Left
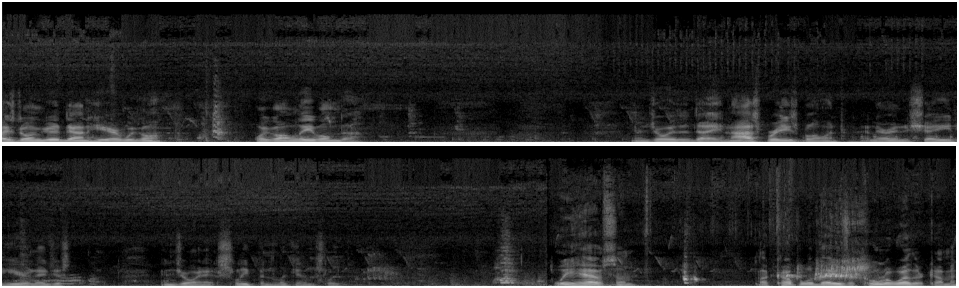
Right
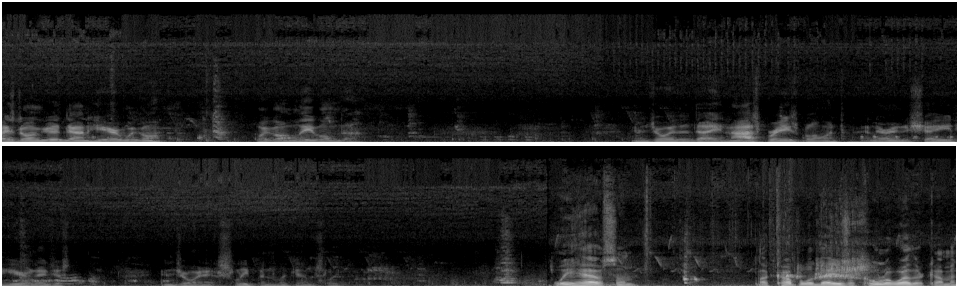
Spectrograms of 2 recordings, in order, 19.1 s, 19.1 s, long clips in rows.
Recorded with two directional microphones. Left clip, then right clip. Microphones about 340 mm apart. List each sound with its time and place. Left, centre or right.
0.0 s speech: centre
2.6 s speech: centre
6.3 s speech: centre
11.3 s speech: centre
15.1 s speech: centre
16.4 s chicken: left
17.1 s speech: centre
